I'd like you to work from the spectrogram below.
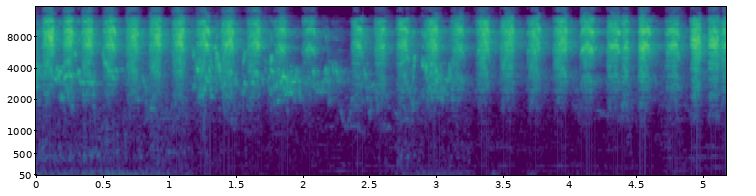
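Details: Lovebirds kept as pets give a steady stream of sharp, high chirps, about two or three per second, in a fast pulsing chatter with faint low rumbles beneath.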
